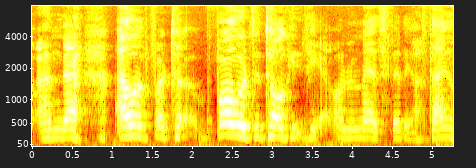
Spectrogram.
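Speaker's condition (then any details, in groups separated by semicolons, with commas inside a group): Cerebral palsy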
